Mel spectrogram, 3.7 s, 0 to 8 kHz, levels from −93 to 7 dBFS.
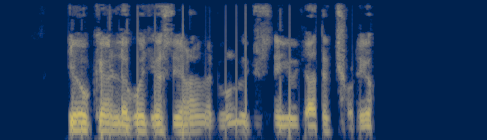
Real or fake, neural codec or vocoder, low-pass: fake; vocoder, 44.1 kHz, 128 mel bands every 512 samples, BigVGAN v2; 7.2 kHz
